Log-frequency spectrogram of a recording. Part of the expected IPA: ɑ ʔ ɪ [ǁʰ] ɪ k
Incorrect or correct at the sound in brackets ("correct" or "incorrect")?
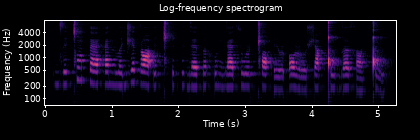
correct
